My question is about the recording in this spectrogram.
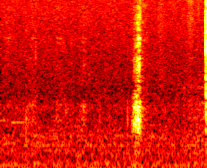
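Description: Faint scratching of a Lamy Studio fountain pen nib writing across paper, with one brief louder stroke about a second and a half in.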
